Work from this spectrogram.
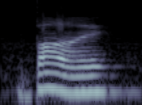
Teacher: we use uh Rising tones with greetings and farewells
